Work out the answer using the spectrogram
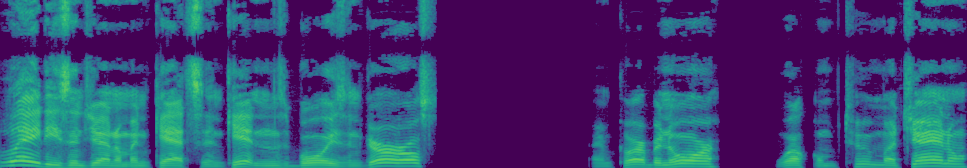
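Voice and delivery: inflection given to the final word "channel". Greeting viewers at the start of their channel, inflection at the end. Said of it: "did the inflection at the end".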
